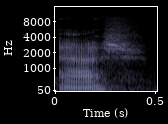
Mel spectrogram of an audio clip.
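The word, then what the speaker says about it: X Æ A-12: I mean, it's just X, the letter X. And then the AE is like pronounced Ash.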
